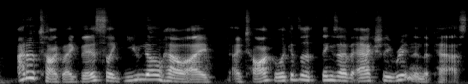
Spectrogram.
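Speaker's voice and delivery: ordinary talk, nothing marked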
